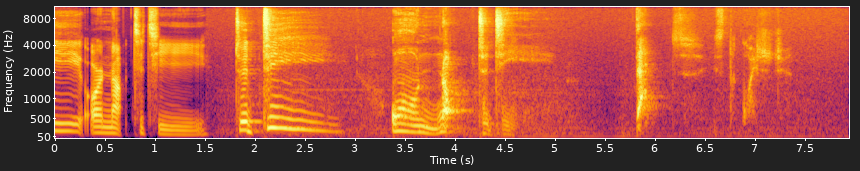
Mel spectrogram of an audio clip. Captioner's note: soundbite of archived recording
